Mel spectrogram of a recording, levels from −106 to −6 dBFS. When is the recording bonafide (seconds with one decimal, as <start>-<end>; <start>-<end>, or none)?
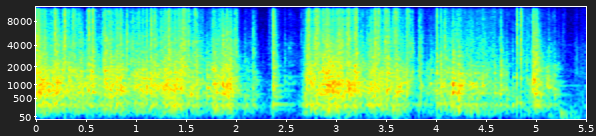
0.0-5.5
